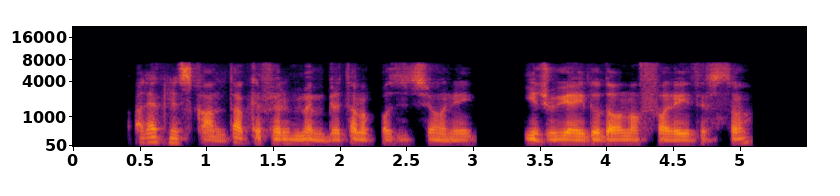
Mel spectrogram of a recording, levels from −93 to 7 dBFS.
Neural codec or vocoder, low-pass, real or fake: codec, 16 kHz in and 24 kHz out, 1.1 kbps, FireRedTTS-2 codec; 7.2 kHz; fake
